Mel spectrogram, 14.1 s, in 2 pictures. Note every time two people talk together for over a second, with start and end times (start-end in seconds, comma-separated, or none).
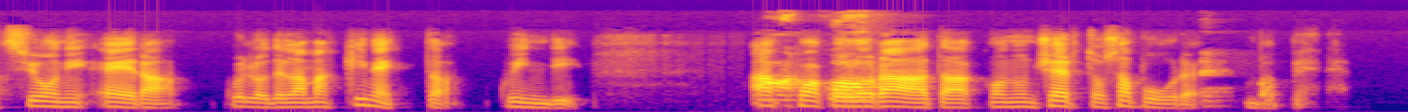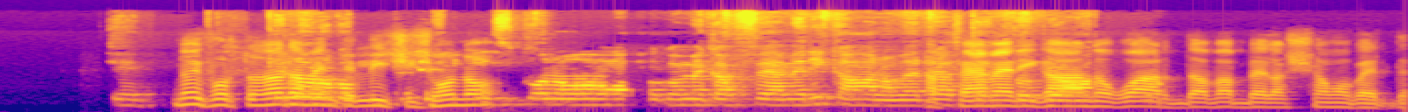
8.4-9.6, 11.6-12.9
